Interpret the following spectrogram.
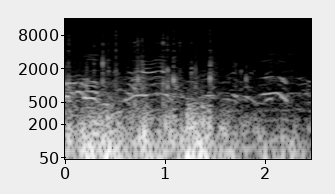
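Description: Players calling and shouting to each other on a football pitch during a set piece, several short voice calls over a steady low rumble, with scattered sharp clicks.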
